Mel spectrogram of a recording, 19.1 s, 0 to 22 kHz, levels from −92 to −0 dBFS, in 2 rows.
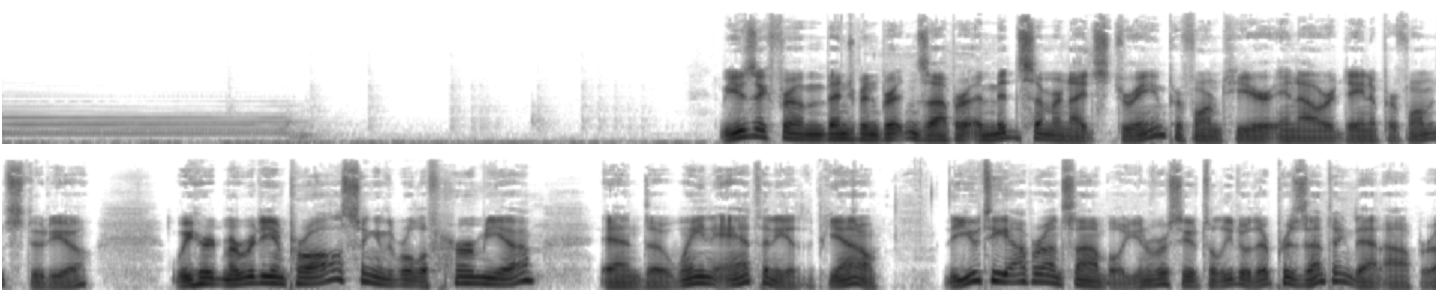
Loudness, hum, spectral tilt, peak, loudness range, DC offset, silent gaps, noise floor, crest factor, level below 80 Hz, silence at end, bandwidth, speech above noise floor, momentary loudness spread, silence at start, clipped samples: -19 LUFS; none; -5.5 dB/octave; -2 dBFS; 4 LU; under 0.1%; none; -55 dBFS; 18 dB; -38 dBFS; 0 s; 16 kHz; 37 dB; 7 LU; 4.8 s; under 0.1%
